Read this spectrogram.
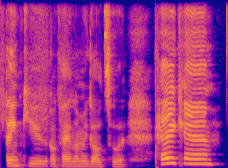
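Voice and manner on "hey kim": high, loud hello across the room; calling out a greeting. Real, not acted. Speaker greeting a friend in the audience, called out loud. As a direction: call out to her by name.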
